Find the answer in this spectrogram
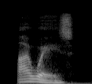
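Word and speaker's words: Aiways: iWays, pronounced iWays,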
